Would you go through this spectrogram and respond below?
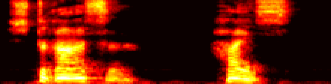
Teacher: SZ is always pronounced like an unvoiced S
